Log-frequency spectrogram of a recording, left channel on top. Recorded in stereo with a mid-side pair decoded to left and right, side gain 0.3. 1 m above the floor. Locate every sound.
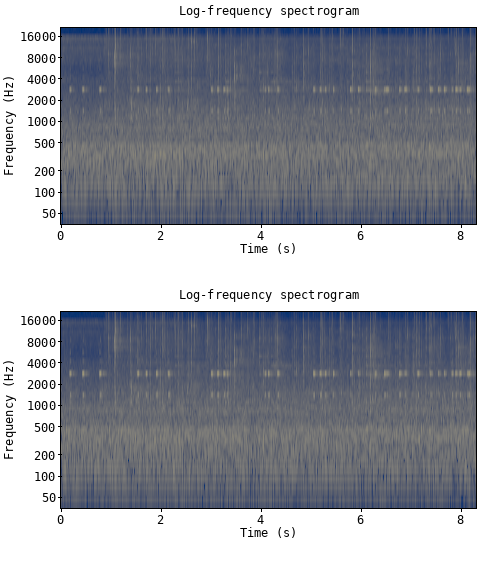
0.9 s dripping: 20° right, 4 m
